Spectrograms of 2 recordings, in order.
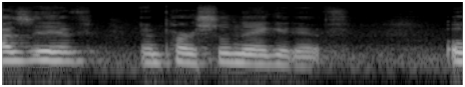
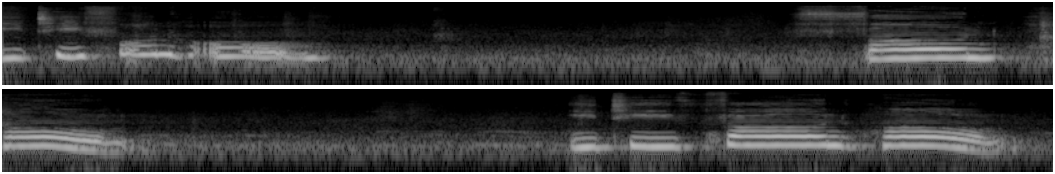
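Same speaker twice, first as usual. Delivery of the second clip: put-on alien voice, pitiful and very slow; 4 semitones higher than usual. Recalling E.T. pointing at the sky in the movie, pitiful E.T. voice. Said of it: "in this pitiful voice".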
